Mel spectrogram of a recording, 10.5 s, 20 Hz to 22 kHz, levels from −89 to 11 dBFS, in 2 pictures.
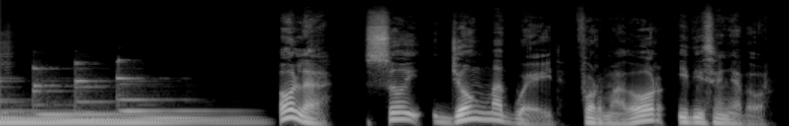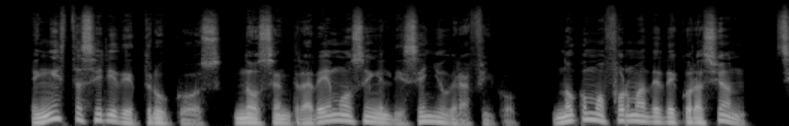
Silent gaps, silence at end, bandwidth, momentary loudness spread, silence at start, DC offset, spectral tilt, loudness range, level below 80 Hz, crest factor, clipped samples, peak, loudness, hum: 2.26-2.43 s, 2.84-2.88 s, 3.80-3.84 s, 5.19-5.47 s, 8.74-8.94 s, 10.32-10.43 s; 0 s; 16 kHz; 11 LU; 0 s; under 0.1%; -6 dB/octave; 3 LU; -48 dBFS; 20 dB; under 0.1%; -8 dBFS; -28 LUFS; 50 Hz at -50 dBFS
